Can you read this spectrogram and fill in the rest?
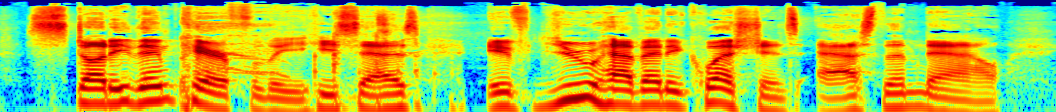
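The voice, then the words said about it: Put-on character voice. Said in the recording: “do my voice”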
